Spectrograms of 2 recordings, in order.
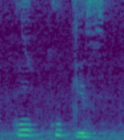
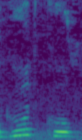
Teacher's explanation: K is voiceless and g is voice. The both consonants are velar plosive. They are made by back of the tongue, adding soft plate or velar place and complete stop.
